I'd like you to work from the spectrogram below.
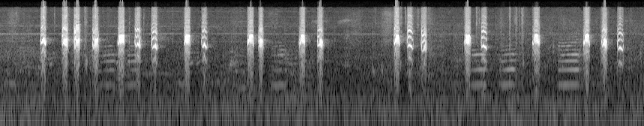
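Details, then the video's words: Noisy juvenile sooty-headed bulbul seemingly calling its parent, delivering a dense run of loud harsh chirps, singles and quick pairs, with hardly a pause. "suara burung kutilang anakan gacor ribut seperti memanggil induknya"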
